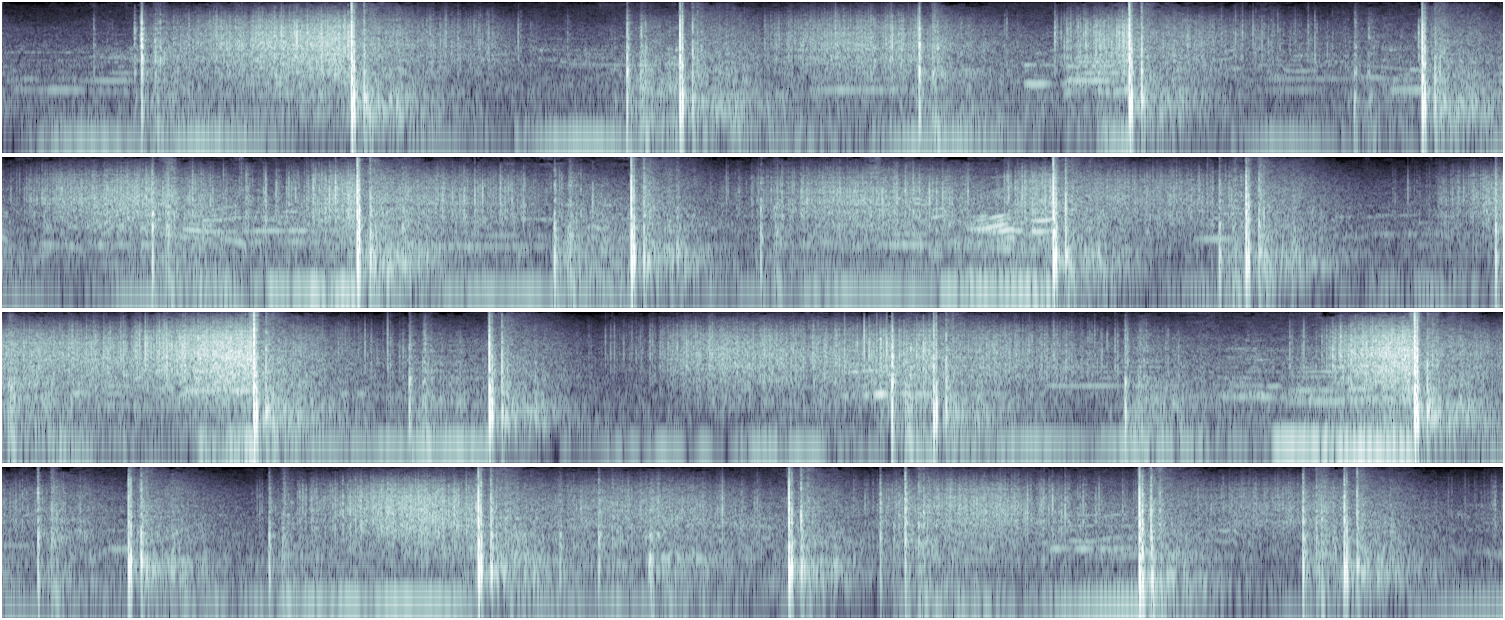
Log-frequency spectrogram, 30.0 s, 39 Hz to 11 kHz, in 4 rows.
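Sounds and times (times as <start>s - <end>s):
fireworks crackling hiss: 0.0s - 30.0s.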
